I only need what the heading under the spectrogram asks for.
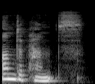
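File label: "underpants", English, British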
